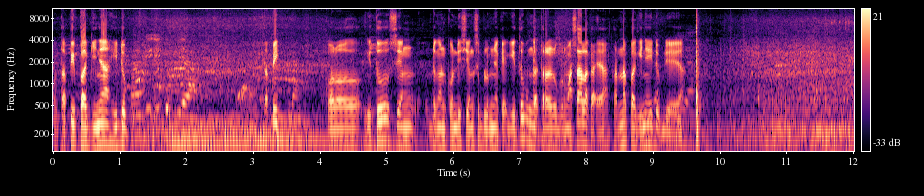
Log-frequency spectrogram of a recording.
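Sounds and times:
motor vehicle passing: 0.0 - 8.0, 9.0 - 12.0.

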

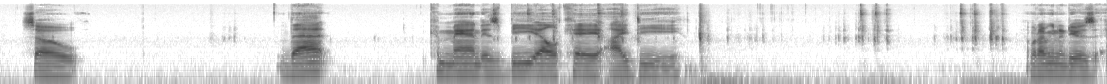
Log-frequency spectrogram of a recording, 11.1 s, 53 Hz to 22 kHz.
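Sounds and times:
computer keyboard typing: 2.1 - 2.4, 5.2 - 10.1.

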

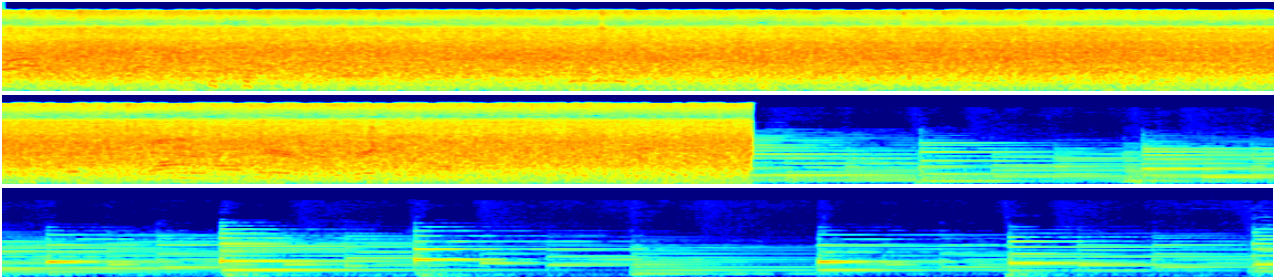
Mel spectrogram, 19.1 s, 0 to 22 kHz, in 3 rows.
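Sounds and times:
heavy rain pouring: 0.0 - 10.1.

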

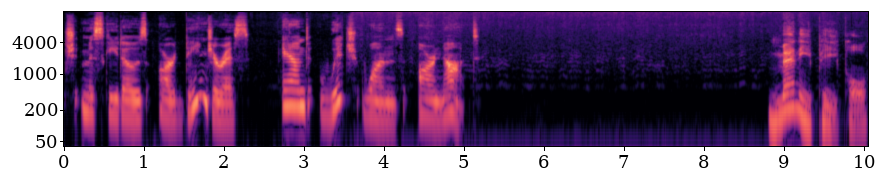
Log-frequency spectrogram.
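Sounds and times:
mosquito buzzing whine: 1.0 - 10.0.

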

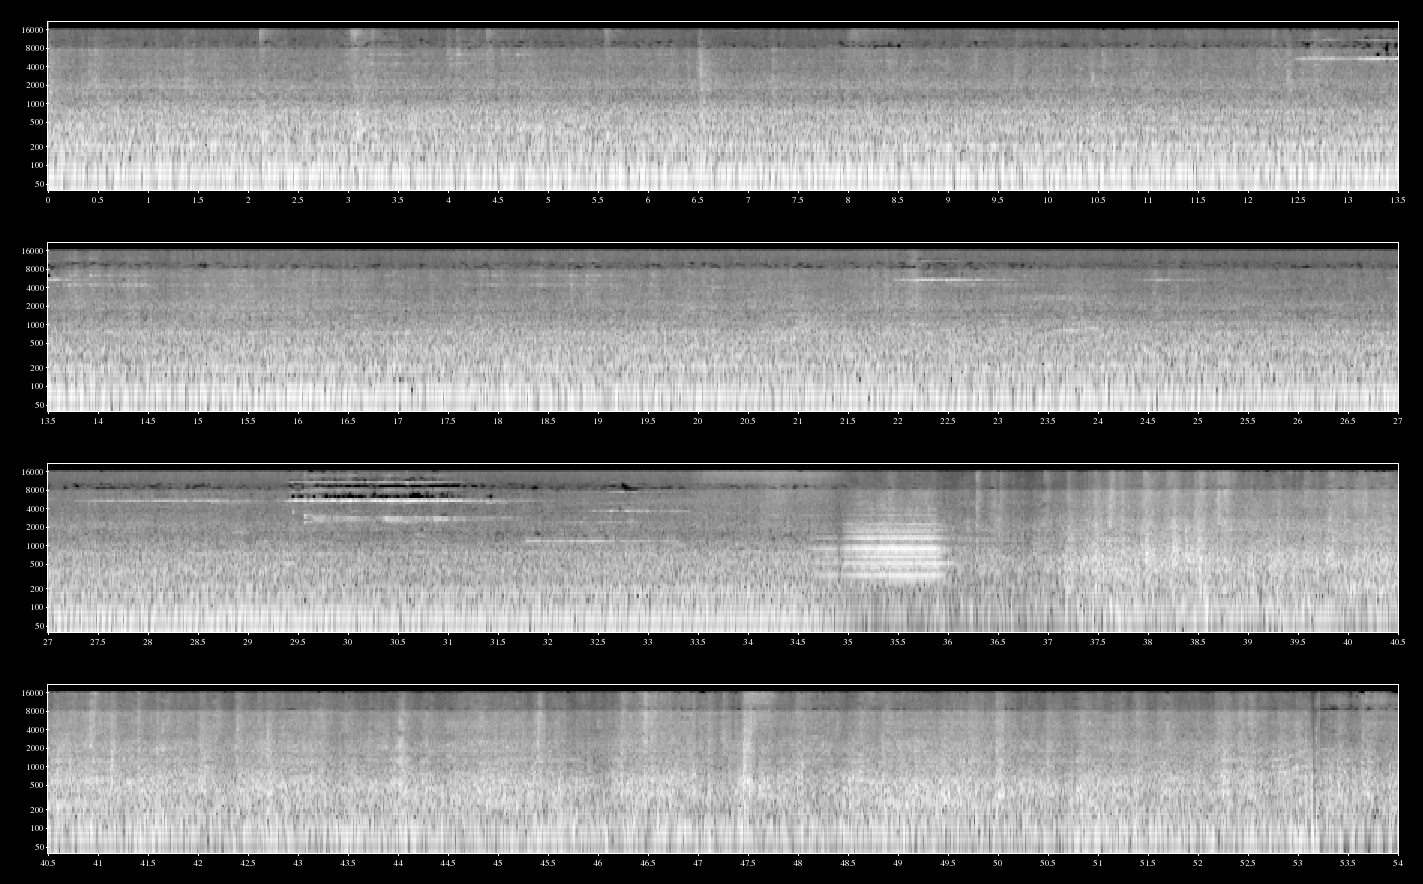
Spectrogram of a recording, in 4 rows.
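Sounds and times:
diesel locomotive drone: 0.0 - 54.0
train wheels squealing: 3.0 - 4.9, 12.2 - 20.6, 21.8 - 25.4, 26.8 - 33.9
train horn blast: 34.5 - 36.4.

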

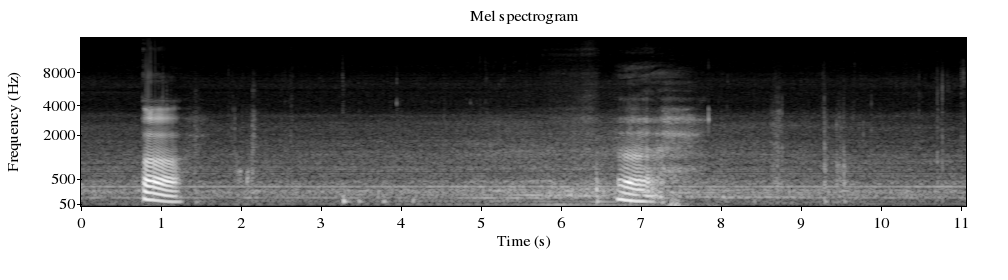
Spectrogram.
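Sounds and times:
air conditioner hiss and hum: 0.0 - 11.0.

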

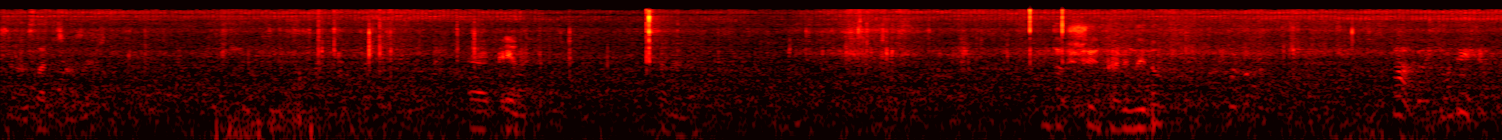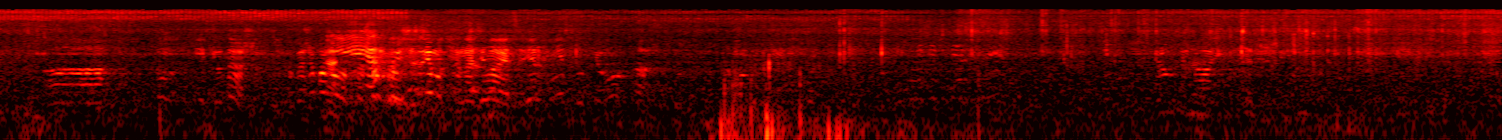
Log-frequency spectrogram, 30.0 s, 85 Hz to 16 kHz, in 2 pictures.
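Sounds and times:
rope and carabiner clicking: 2.2 - 6.8, 10.2 - 10.9, 27.3 - 29.0.

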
